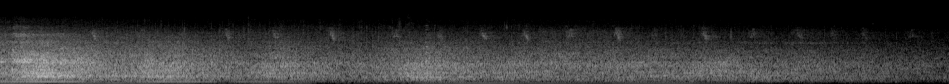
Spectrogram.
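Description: Steady hiss of heavy rain over a low, constant hum, slowly fading out toward the end.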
